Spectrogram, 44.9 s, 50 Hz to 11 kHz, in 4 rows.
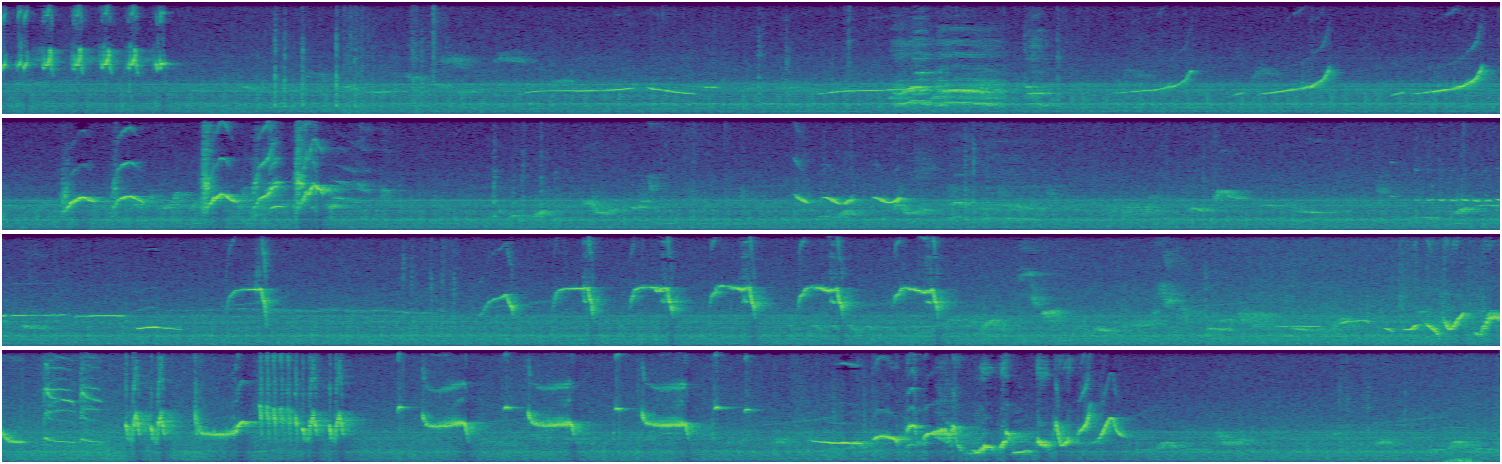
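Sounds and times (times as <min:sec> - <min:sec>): bird singing whistles and chirps: 0:00.0 - 0:01.3, 0:02.3 - 0:05.5, 0:06.1 - 0:06.9, 0:08.3 - 0:14.2, 0:17.2 - 0:18.6, 0:20.2 - 0:43.1
faint steady hum: 0:00.0 - 0:44.9.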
